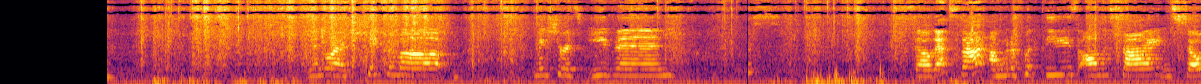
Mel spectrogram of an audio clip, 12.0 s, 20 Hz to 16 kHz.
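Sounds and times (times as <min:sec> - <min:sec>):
plastic bag rustling and crinkling: 0:01.2 - 0:12.0.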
